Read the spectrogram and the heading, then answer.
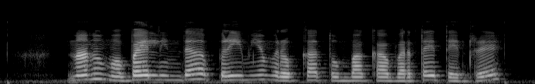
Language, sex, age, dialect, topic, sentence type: Kannada, female, 25-30, Dharwad Kannada, banking, question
